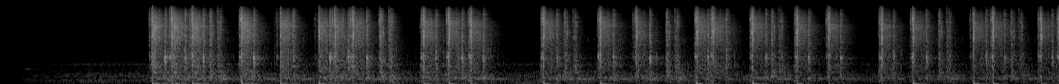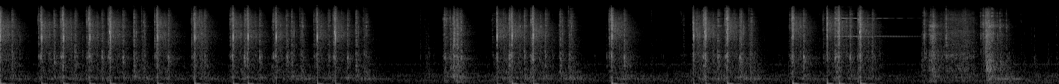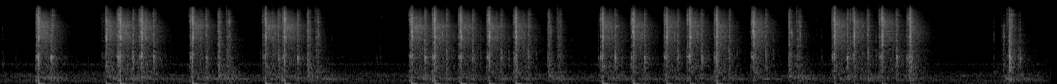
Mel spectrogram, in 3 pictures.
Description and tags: and old mechanical typewriter, recorded with a sony nex vg-20
video camera, medium speed typing
bell, field-recording, old, typewriter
